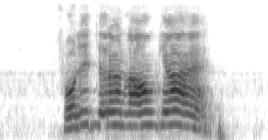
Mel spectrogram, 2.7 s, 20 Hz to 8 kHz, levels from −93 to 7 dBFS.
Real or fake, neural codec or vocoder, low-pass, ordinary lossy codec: fake; codec, 16 kHz, 4.8 kbps, FACodec; 7.2 kHz; MP3, 64 kbps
